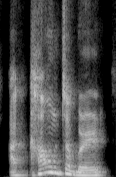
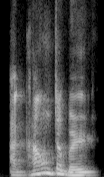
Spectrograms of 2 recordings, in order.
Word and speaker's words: accountable: the word for today accountable accountable the second uh syllable takes the accent the other all the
